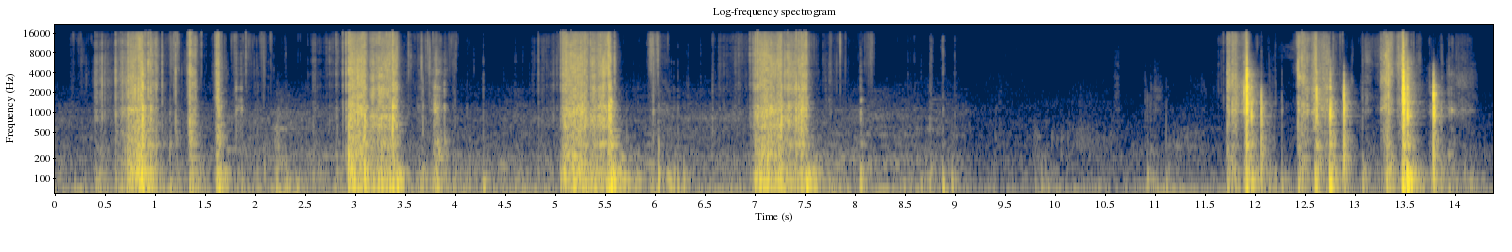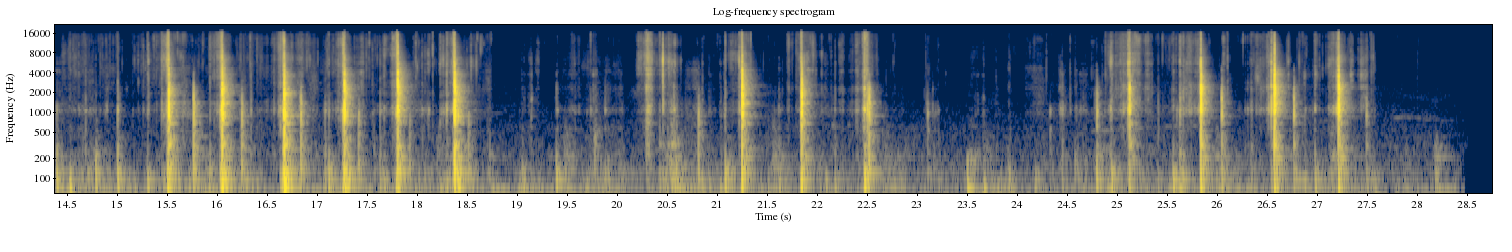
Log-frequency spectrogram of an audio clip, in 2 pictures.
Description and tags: Sound of a knife cutting an onion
